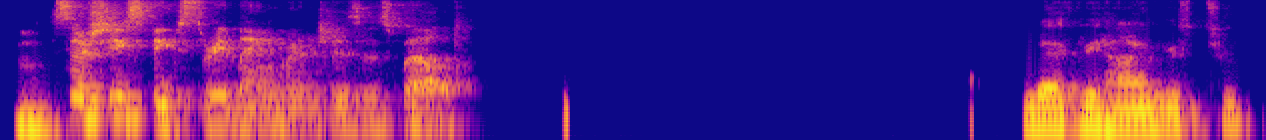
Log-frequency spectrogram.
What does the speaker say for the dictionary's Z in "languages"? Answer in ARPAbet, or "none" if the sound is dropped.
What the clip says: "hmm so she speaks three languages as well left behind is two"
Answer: Z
